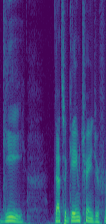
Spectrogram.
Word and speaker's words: ghee: sea bass because I've discovered you oh I'm liking that hmm yeah I'm gonna be eaten good all right that container it's pronounced ghee that's a game changer for me for cooking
